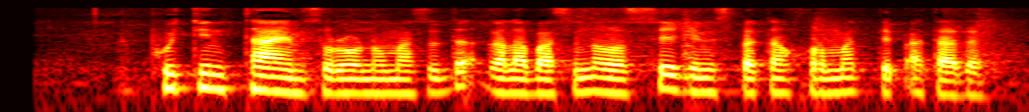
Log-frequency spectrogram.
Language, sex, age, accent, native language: Uzbek, male, 18-24, Jizzax, Uzbek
